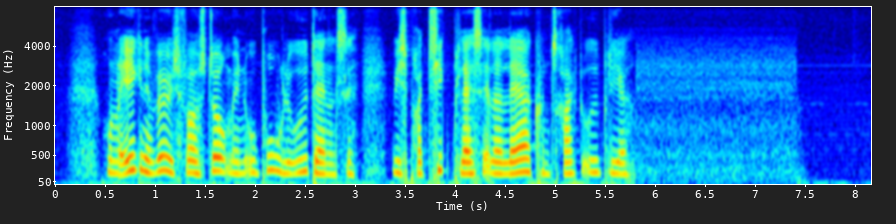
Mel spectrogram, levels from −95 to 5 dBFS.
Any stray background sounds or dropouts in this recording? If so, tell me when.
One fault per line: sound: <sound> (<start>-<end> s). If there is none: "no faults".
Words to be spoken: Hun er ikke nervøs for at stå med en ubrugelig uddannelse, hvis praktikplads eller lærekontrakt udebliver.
no faults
